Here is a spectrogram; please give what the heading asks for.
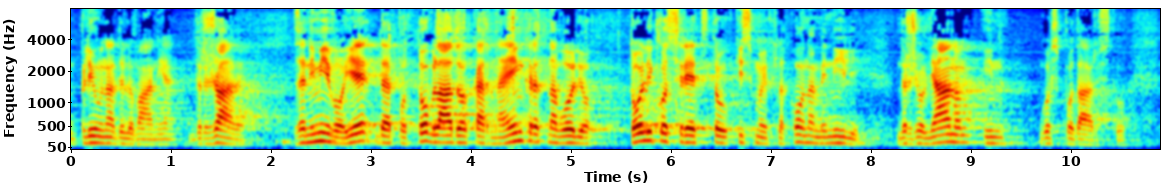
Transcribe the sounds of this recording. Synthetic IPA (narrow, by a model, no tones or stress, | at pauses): upliwnad̪ɛlɔʋaːnjɛd̪əɾʒaːʋɛ | zanimiːʋɔjɛd̪ajɛpɔt̪ːoːʋlaːd̪ɔkaɾnaɛŋkɾat̪naʋoːljɔt̪oːlikɔsɾeːt̪st̪ɛwkismɔjixlaxkoːnamɛnili | d̪əɾʒawljaːnɔmin | ɡɔspɔd̪aːɾst̪ʋu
